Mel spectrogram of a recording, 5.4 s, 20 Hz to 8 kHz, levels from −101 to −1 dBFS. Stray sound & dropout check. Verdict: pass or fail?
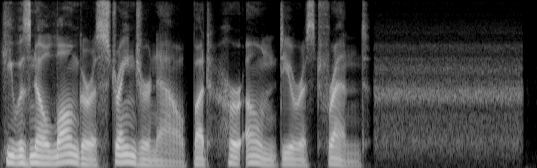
pass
